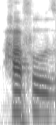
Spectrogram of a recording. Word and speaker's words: hafu: Hafus are what Japanese call mixed people. It's English, it's half, but in Japanese pronunciation, hafu.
